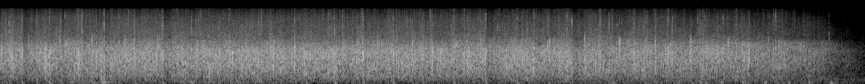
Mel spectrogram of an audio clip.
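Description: Sustained audience applause, a dense steady clatter of many hands clapping at an even level for about eight seconds, then fading out quickly at the end.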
